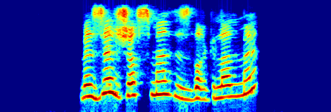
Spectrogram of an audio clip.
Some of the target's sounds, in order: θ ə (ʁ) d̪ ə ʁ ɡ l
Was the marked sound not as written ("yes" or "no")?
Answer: yes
